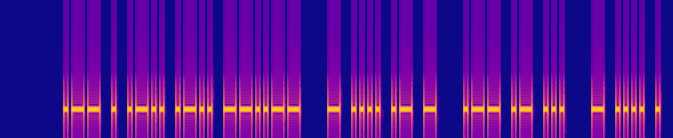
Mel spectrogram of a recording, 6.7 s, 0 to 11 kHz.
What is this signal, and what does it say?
Morse code, heard as a keyed tone, about 30 wpm, 700 Hz. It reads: WELL, THAT WAS THE
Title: Sentences from Top 1200 Words 30wpm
